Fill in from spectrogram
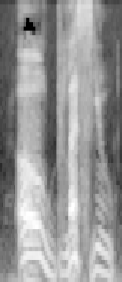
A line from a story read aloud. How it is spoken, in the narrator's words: cried the king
